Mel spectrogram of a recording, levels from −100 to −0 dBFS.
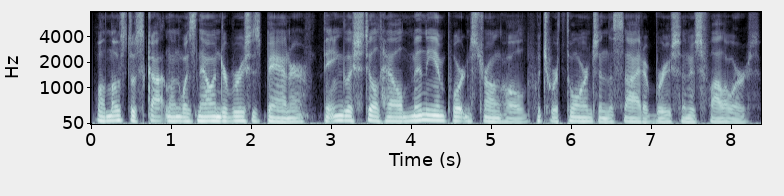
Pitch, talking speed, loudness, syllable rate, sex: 105 Hz, 195 wpm, -16 LUFS, 5.1 syllables/s, male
